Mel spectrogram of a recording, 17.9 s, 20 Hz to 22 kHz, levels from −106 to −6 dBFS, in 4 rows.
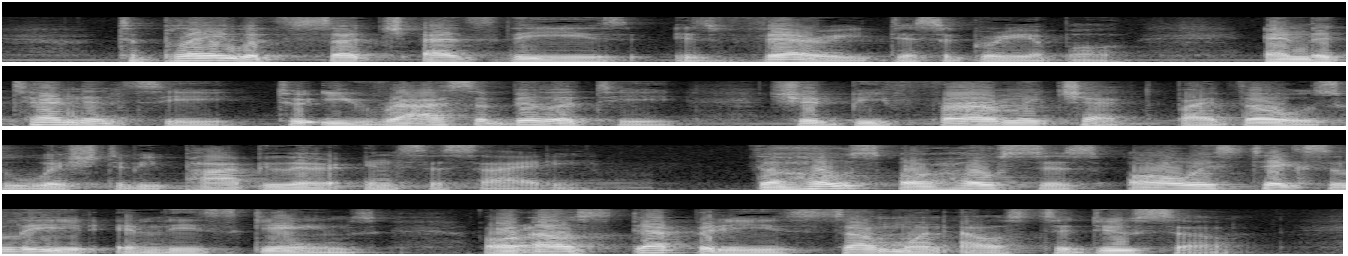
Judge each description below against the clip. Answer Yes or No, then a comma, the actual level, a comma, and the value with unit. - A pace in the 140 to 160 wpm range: Yes, average, 155 wpm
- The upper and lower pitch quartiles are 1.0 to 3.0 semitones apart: No, average, 4.9 semitones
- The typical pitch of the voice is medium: No, very low, 95 Hz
